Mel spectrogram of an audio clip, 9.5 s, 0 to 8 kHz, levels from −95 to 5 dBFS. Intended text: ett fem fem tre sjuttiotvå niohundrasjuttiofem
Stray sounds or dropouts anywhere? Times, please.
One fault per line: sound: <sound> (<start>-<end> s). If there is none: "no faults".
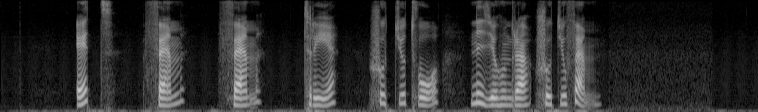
no faults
